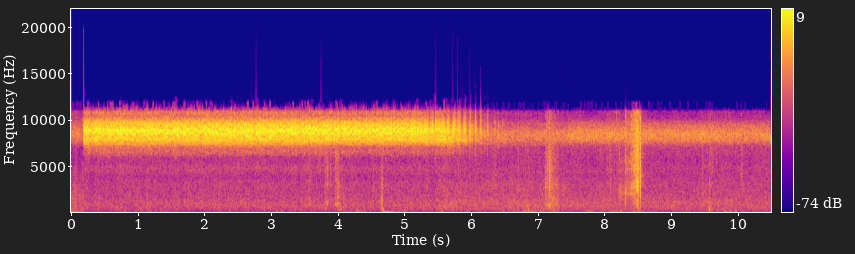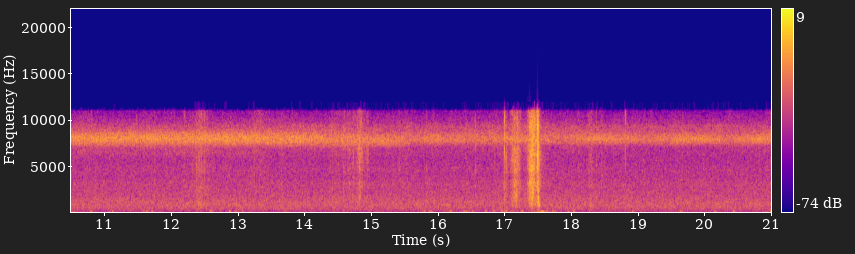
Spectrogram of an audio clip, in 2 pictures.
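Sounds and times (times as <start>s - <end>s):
high-pitched insect drone: 0.0s - 11.8s.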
